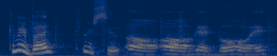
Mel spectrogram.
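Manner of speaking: quiet, tender dog talk; soft praise to a dog. Real, not acted. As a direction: coo softly at the dog.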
